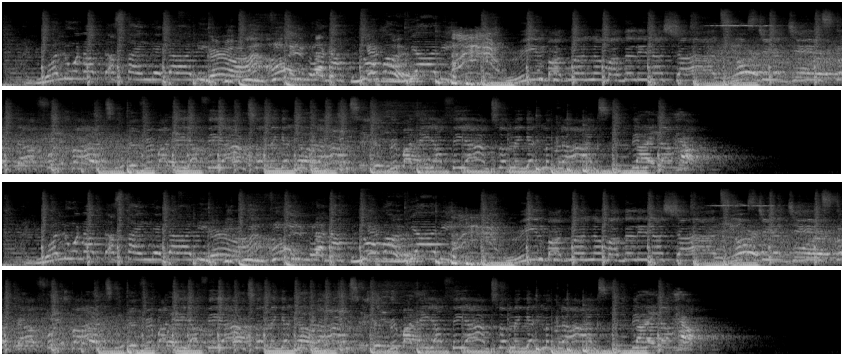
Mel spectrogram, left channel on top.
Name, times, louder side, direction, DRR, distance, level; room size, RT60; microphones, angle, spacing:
voice 1, 0.4-0.9 1.3-1.4 1.7-1.9 2.4-2.6 3.1-4.5 5.2-6.0 6.5-7.0 7.6-7.8 8.4-8.7 9.1-9.4 9.7-9.8 10.1-10.8 11.3-11.8 12.1-13.2 13.5-13.6 14.0-14.3 15.0-15.3, equal, 5° right, 5 dB, 0.3 m, -24 dB
voice 2, 1.9-3.4 3.6-4.2 4.5-5.1 5.3-5.6, left 4 dB, 85° left, 10 dB, 0.6 m, -27 dB
sound 1, 7.0-12.2, left 2 dB, 25° left, 2.0 m, -36 dB
voice 3, 7.1-10.9 11.3-12.7 14.7-15.3, right 1 dB, 30° right, 3 dB, 1.1 m, -29 dB
16.5 x 13.5 x 2.3 m, 1.3 s
head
